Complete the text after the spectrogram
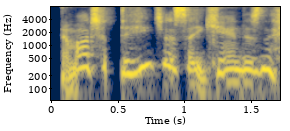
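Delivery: high, rushed incredulous question; mock disbelief. Host reacting to a name in the clip, incredulous. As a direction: pitch shoots up in quick astonishment.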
